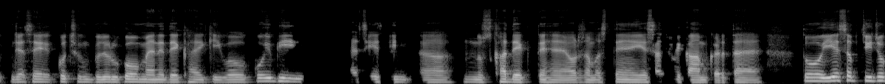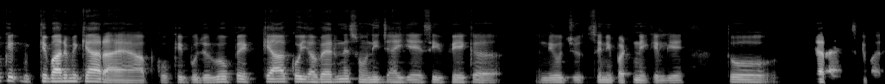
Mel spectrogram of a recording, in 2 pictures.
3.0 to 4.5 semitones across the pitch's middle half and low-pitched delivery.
No: narrow, 2.6 semitones; low, 110 Hz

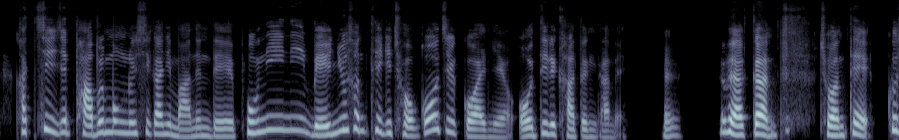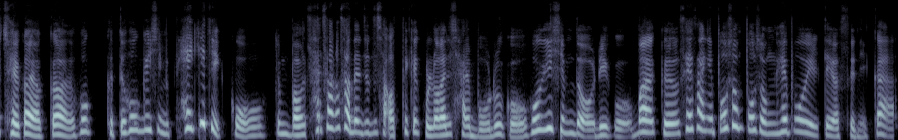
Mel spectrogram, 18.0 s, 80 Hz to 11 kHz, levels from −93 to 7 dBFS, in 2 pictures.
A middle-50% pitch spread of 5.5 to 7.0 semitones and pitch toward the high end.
Yes: wide, 6.7 semitones; high, 235 Hz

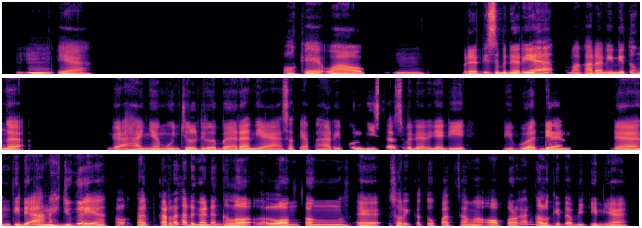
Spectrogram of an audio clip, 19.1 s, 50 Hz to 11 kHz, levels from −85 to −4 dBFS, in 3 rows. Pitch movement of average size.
Yes: average, 3.0 semitones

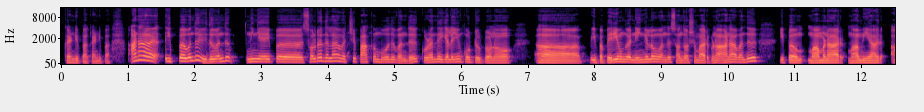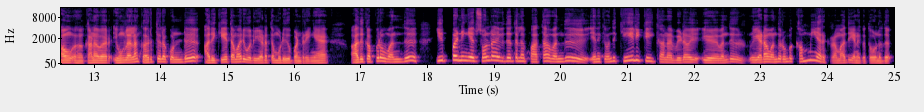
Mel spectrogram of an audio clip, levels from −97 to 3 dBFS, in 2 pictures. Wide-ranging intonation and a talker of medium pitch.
Yes: wide, 5.9 semitones; medium, 155 Hz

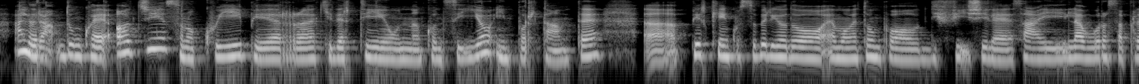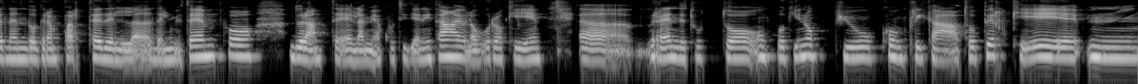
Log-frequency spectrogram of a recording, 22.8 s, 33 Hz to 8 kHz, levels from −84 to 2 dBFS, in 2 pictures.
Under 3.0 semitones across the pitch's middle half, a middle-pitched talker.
Yes: narrow, 2.5 semitones; medium, 180 Hz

